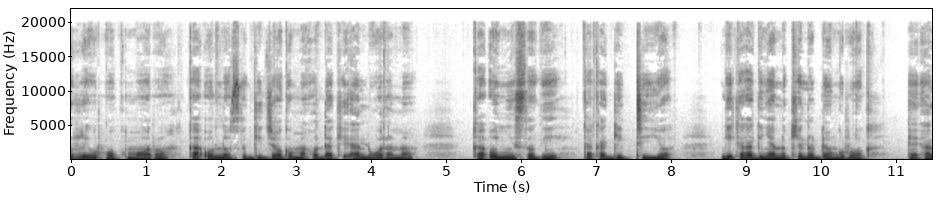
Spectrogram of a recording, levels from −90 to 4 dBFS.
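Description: No technical faults are audible anywhere in this recording.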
